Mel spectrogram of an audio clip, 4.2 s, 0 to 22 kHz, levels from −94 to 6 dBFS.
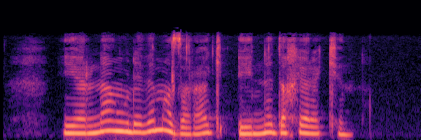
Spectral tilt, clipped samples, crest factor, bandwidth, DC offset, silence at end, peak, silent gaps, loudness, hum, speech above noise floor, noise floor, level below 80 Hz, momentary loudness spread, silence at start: -5 dB/octave; under 0.1%; 18 dB; 8.6 kHz; under 0.1%; 0.7 s; -2 dBFS; none; -19 LUFS; none; 48 dB; -66 dBFS; -58 dBFS; 9 LU; 0.65 s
